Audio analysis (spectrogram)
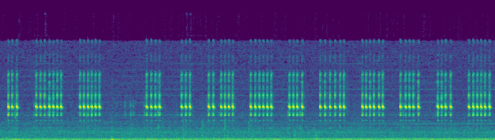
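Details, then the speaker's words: Failing hard drive in a laptop: faint rapid high ticking in short bursts, roughly two per second, over a low hum; Windows reports the physical drive is not accessible. "And it says still can't access the drive. Physical drive is not accessible."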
